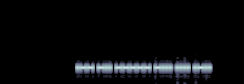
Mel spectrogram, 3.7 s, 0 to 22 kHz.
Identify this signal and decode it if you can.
Morse code, heard as a keyed tone, about 46 wpm, 700 Hz. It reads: WD0BHL
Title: USA Call Signs - 6 Characters - 6x Character Spacing - 45wpm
